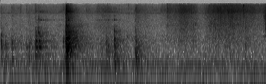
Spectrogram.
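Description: Long wooden lever handle of a hand-built block-compression press knocking against the press frame as it is lifted and set into place: a few short clunks, the loudest about a second in.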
